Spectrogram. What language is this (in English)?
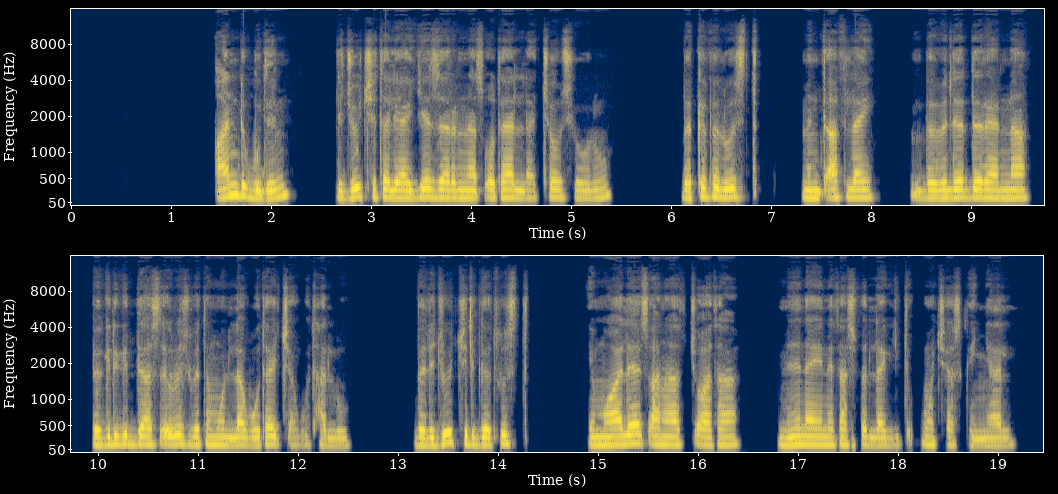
Amharic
